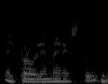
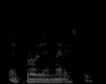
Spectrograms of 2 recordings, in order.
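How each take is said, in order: First: Lowered, soft and loving; tender. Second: Even softer, lower, almost hushed; tender. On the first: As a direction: gently tell him the truth. (con ternura, en voz más baja y suave) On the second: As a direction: say it with loving pain. (casi susurrado, con amor y dolor) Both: Retold or imitated. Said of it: "con mucho amor Dios me dijo".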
